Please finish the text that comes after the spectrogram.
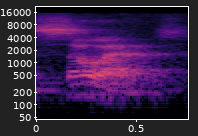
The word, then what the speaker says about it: psoas: they call it and the psoas which is deeper so as it's spelled p-s-o-a-s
